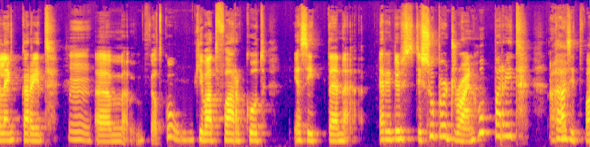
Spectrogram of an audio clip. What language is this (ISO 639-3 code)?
fin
